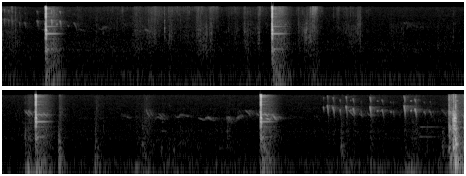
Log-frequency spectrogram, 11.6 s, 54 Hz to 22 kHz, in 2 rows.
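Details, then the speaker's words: Car with GM side-post battery jump-started using an AVAPOW A68 6000A jump starter: four faint clicks, then the engine catches quickly and settles into a steady even idle: normal start and idle. "that was pretty easy we're just going to disconnect our charger"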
